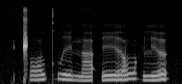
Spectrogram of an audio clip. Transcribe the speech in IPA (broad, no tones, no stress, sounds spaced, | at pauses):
ǁ ɔ lˠ kʷʰ eː n a ʔ eː lˠ | lʲ œ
